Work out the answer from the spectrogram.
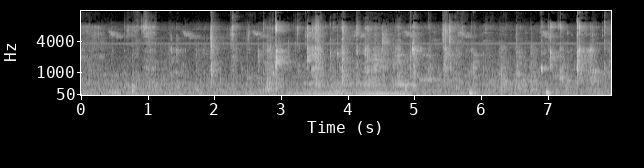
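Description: Mouth sounds of people eating with their hands: chewing and lip smacks, heard as short irregular clicks.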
